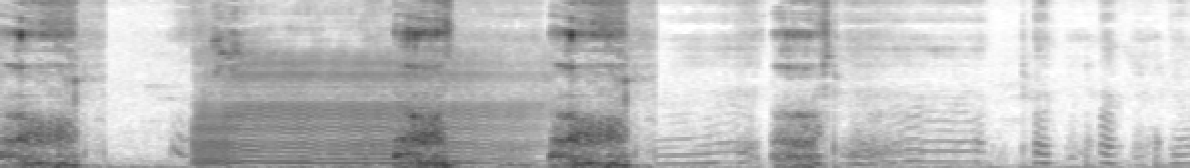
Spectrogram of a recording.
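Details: A pot-bellied pig lets out a sustained, tonal, growl-like grunt, then harsher broken bursts, ending in softer short grunts that fade over the last few seconds.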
